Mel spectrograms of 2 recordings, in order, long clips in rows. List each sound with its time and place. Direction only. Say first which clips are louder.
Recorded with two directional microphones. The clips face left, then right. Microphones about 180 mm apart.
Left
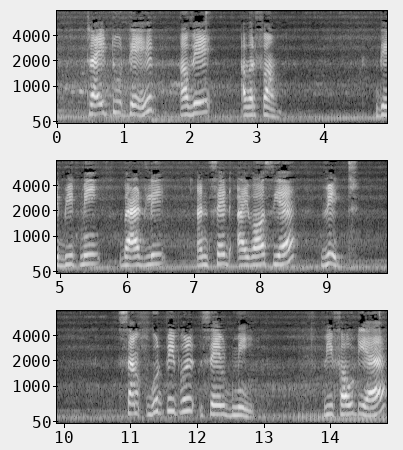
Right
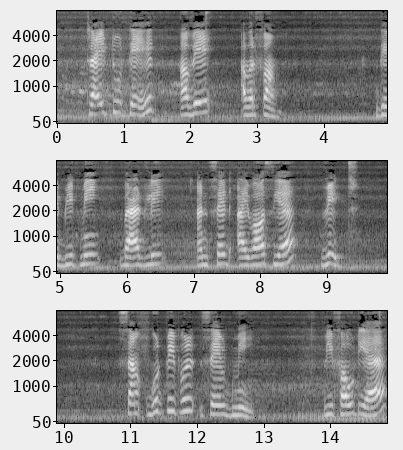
0.4 s a woman's voice: left 3 dB; 20° left (ahead or behind)
4.8 s a woman's voice: left 4 dB; 20° left (ahead or behind)
11.0 s a woman's voice: left 1 dB; 20° left (ahead or behind)
13.9 s a woman's voice: left 3 dB; 20° left (ahead or behind)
